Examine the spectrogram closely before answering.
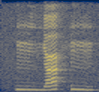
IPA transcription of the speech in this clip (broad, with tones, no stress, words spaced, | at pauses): ĩ˨ɲa˨˦ hĩ˨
